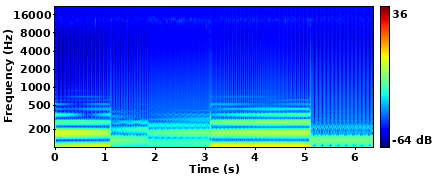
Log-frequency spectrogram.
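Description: Minimoog Model D app's 'Kraft Bass' factory preset playing a slow line of deep, smooth held bass notes, each a few seconds or less. The line steps down twice about a second and two seconds in, jumps back up about three seconds in, then drops to its lowest note about five seconds in.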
